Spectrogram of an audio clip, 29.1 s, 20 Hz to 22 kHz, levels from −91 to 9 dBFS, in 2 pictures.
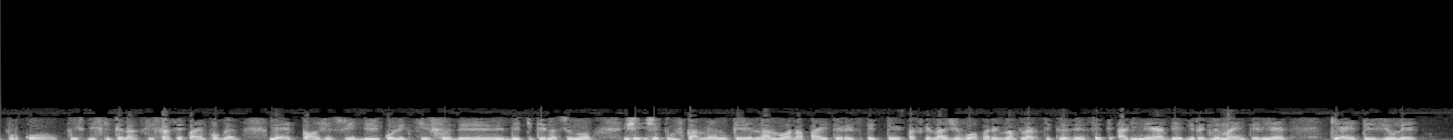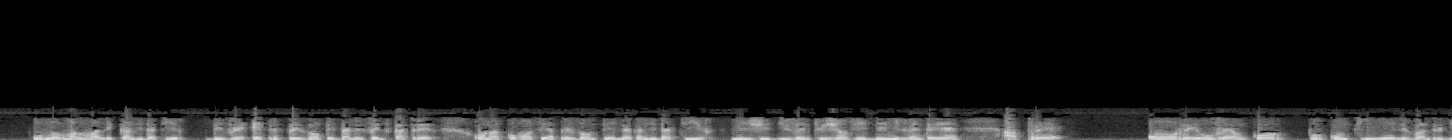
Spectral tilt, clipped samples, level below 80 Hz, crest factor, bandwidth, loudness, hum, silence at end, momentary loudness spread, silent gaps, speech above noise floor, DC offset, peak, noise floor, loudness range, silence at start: -11 dB/octave; under 0.1%; -42 dBFS; 12 dB; 4.7 kHz; -13 LUFS; none; 0 s; 5 LU; none; 35 dB; under 0.1%; 0 dBFS; -47 dBFS; 2 LU; 0.1 s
